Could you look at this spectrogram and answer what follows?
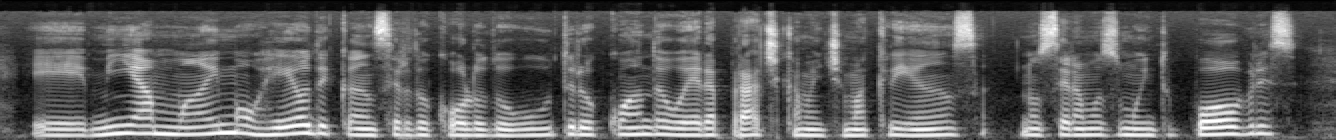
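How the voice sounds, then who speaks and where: A woman's dark, mellow tone at a moderate pace, fairly even in intonation, dry and close with no echo. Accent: Venezuelan. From Venezuela. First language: Spanish (speaking Portuguese). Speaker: engineer and entrepreneur. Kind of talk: podcast interview.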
